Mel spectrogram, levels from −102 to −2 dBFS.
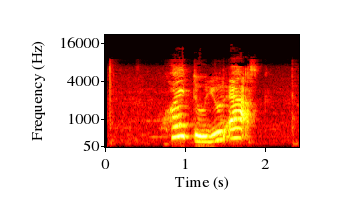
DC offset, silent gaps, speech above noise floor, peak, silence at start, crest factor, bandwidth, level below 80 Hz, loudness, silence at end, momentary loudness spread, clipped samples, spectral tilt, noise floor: under 0.1%; none; 39 dB; 0 dBFS; 0.8 s; 14 dB; 7.6 kHz; -64 dBFS; -13 LUFS; 0.55 s; 9 LU; under 0.1%; -4 dB/octave; -51 dBFS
